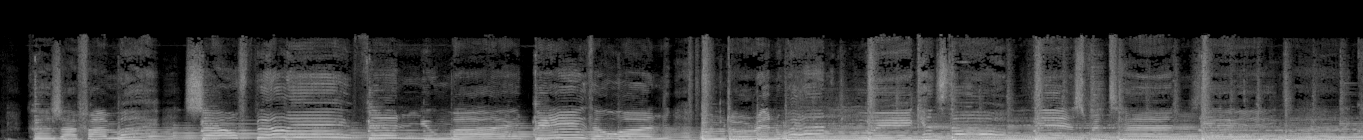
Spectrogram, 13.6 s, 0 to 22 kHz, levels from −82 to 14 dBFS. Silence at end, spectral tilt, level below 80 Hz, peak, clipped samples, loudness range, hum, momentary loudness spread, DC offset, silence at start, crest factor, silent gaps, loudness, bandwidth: 0 s; -5.5 dB/octave; -22 dBFS; 0 dBFS; under 0.1%; 3 LU; none; 5 LU; under 0.1%; 0.05 s; 12 dB; none; -14 LUFS; 17 kHz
